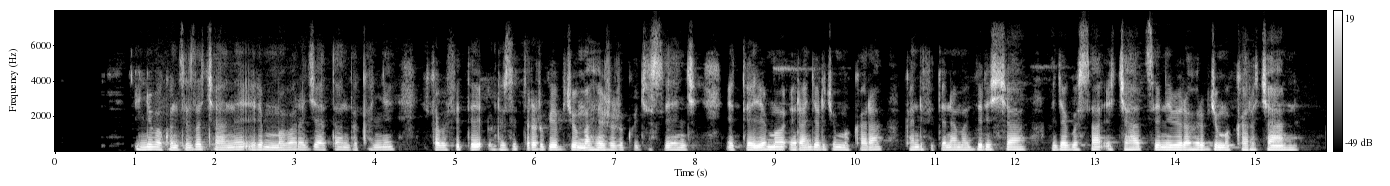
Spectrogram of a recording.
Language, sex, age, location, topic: Kinyarwanda, female, 25-35, Nyagatare, education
